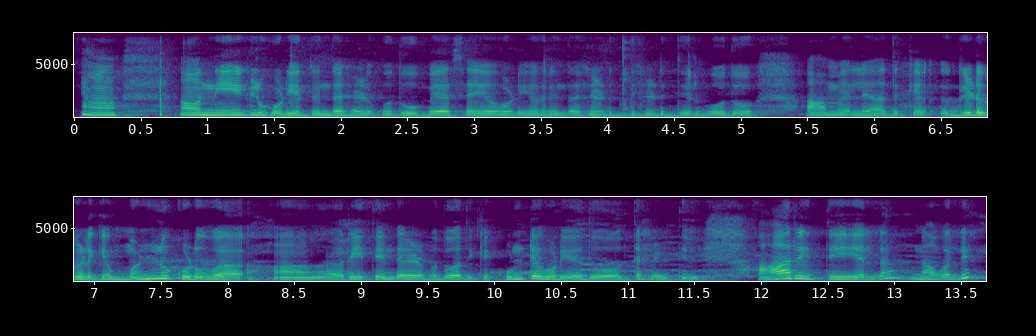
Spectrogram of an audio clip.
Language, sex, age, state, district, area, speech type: Kannada, female, 18-30, Karnataka, Shimoga, rural, spontaneous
